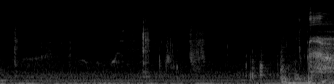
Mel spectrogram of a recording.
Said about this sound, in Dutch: Ik ga even een slokje nemen, want eh, opa gaat nu even iets vertellen.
